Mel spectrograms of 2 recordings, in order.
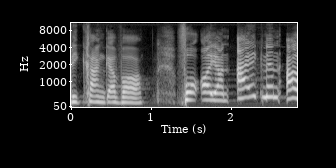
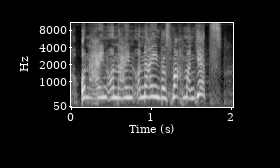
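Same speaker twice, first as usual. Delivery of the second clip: higher, hammed-up worried priests; mock panic; 7 semitones higher than usual. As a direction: play the panicking Sadducees for kids. Sadducees panic at resurrection news.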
